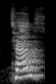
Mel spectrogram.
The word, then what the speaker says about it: tenth: Tenth with a TH on the end. So make certain you get that TH sound on the end. Everybody do that. Say that with the TH.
